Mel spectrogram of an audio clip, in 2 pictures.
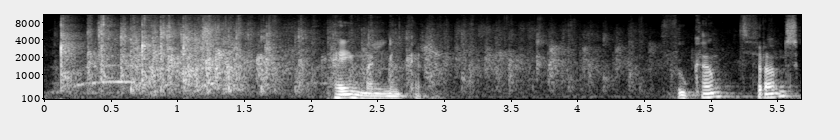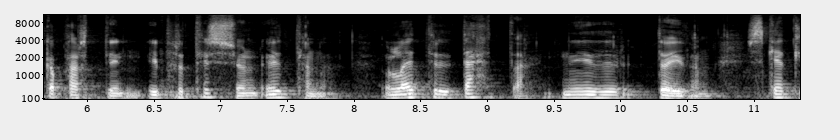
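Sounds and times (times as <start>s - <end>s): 
audience applause: 0.0s - 5.1s
speech: 2.2s - 3.1s, 4.7s - 11.3s.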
